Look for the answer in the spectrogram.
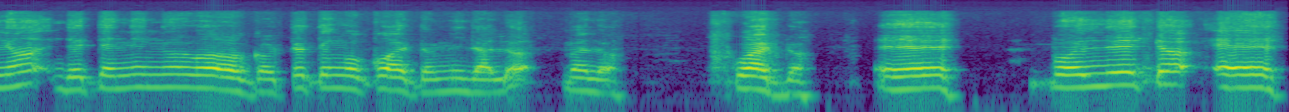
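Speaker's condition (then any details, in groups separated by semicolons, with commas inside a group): Cerebral palsy; present since birth; speaks as if with potato in mouth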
